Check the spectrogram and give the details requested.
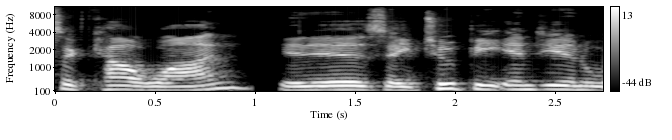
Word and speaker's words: Caua: You pronounce it Kwan.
